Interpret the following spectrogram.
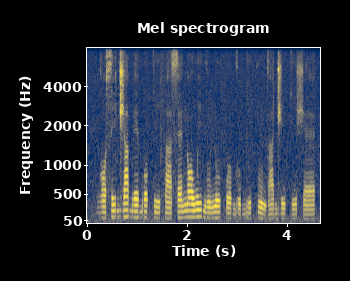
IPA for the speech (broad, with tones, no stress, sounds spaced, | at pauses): ɡ ɔ˨ s i˨˦ d͡ʒ a˦ b e˧ b o˧ k i˨ f a˨ s ɛ˨˦ n ɔ˦ w i˦ ɡ ũ˧ n u˦ f o˧ ɡ u˨ b i˨˦ k ũ˦˨ ɡ a˨˦ d͡ʒ i˦˨ k i˨˦ ʃ ɛ˧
